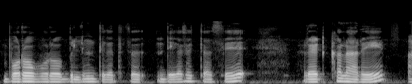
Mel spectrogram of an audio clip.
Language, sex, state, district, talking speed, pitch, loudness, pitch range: Bengali, male, Tripura, Dhalai, 145 wpm, 120 Hz, -18 LUFS, 115-130 Hz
